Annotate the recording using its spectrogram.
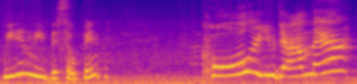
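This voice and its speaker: A middle-aged family vlogger films a spooky clip on a handheld camera, exclaiming in puzzled disbelief as she goes from a backyard garden down into a dim basement. Her voice is extremely high and sing-song at a measured pace, and the recording is muffled with slight background noise.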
